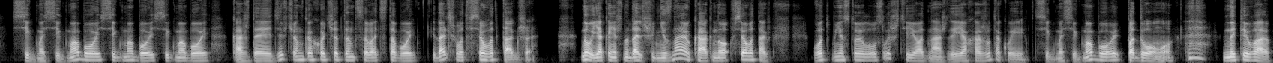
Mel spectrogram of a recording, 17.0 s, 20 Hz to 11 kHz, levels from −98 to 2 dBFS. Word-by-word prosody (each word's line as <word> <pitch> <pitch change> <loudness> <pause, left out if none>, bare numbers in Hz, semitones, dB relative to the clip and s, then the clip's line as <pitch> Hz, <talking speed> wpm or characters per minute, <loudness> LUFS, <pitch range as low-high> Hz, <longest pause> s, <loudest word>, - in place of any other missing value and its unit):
"Сигма, 100 0 -5
Cигма-бой, 130 - 0
Cигма-бой, 120 -3 -1
Cигма-бой. 110 -2 -1 0.3
Каждая 95 +3 +1
девчонка 140 - -3
хочет 135 -1 0
танцевать 115 -3 -1
с - - -17
тобой". 105 -2 +1 0.2
И - - -6
дальше - - +3
вот 120 -1 -2
всё 140 - +3
вот 135 +2 -2
так 80 - +3
же. - - -8 0.6
Ну, - - +6
я, 120 +2 +6
конечно, 115 +1 -1
дальше 120 0 +3
не 105 +1 -2
знаю 185 - +1
как, 100 - +4
но 110 0 +2
всё 145 - +3
вот 140 0 +1
так 95 - -1
же. - - -32 0.6
Вот 135 +1 +1
мне 135 +2 -4
стоило 125 -1 -2
услышать 190 +11 -7
её 110 -3 -1
однажды, 90 -3 -3
и - - -3
я 100 -1 +1
хожу 100 0 -4
такой: 80 -3 -7
"Cигма - - -9
Сигма-бой", 130 -3 +1
по - - +6
дому, - - 0 0.6
напеваю. 125 -6 +4
115 Hz, 155 wpm, -21 LUFS, 100-130 Hz, 0.6 s, Ну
